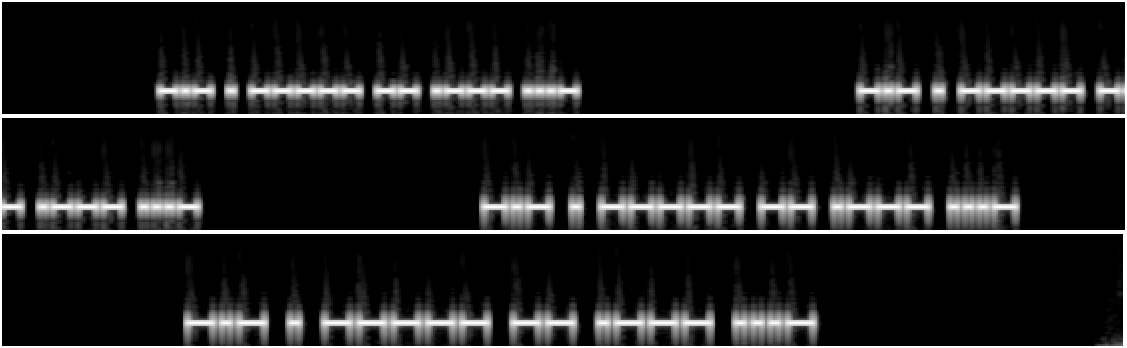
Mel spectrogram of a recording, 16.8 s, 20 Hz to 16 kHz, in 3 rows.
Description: Morse code, heard as a keyed tone, about 37 wpm, 700 Hz. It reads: KE0MJV KE0MJV KE0MJV KE0MJV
